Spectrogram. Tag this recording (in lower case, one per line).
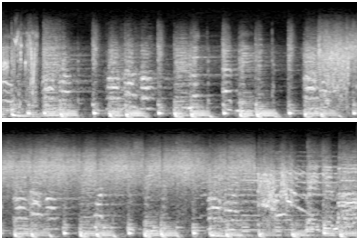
music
